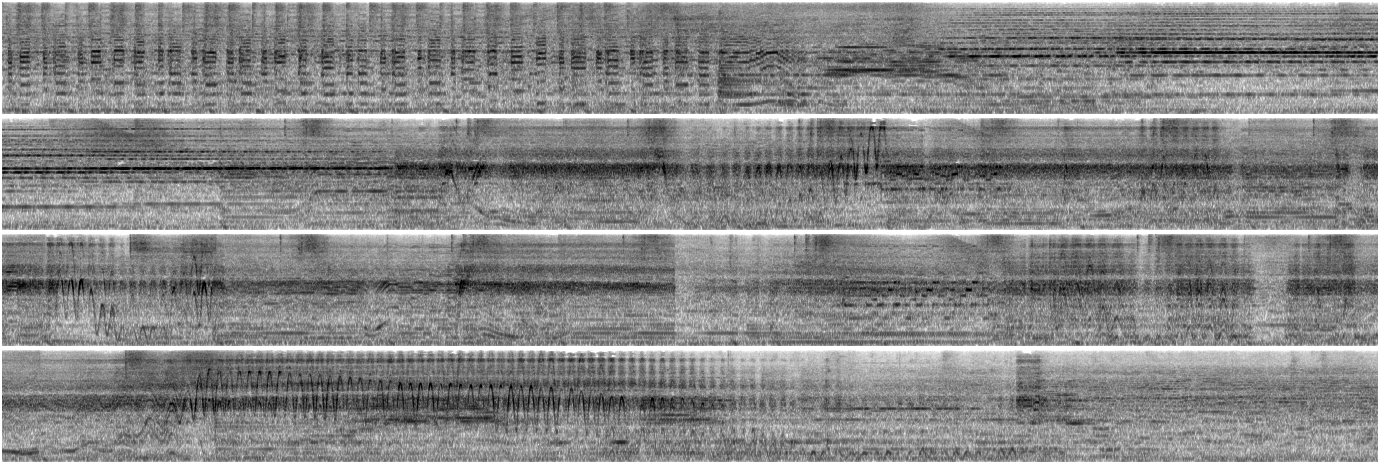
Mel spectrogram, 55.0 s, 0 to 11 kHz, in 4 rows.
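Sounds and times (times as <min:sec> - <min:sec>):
heavily effected electric guitars: 0:00.0 - 0:55.0.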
